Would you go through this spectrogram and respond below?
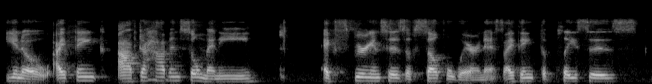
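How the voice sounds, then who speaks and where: A woman's voice: low-pitched, a little slow. A young woman answering interview questions in a thoughtful, hesitant way, with many fillers and restarts. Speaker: guest.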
